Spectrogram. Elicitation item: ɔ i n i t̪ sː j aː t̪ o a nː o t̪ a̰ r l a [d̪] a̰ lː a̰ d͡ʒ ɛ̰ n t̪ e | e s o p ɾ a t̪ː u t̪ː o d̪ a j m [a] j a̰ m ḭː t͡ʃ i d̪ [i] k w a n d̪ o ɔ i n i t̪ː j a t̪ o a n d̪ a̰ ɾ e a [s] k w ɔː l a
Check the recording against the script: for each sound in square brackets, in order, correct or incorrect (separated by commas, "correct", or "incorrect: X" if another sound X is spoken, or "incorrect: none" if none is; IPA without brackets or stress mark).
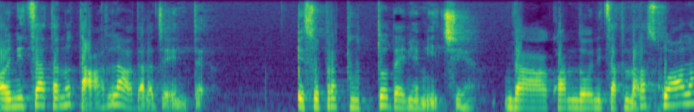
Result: correct, incorrect: ɛ, incorrect: a, correct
